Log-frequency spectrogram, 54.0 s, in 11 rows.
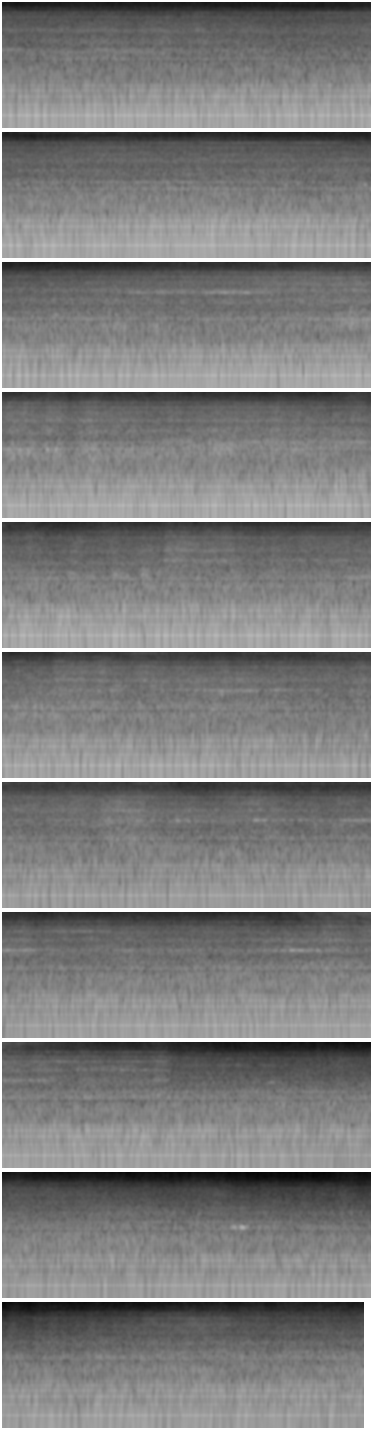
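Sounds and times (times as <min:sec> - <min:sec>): high wheel squeal: 0:00.0 - 0:54.0
train wheels rumbling on rail: 0:00.0 - 0:54.0.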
